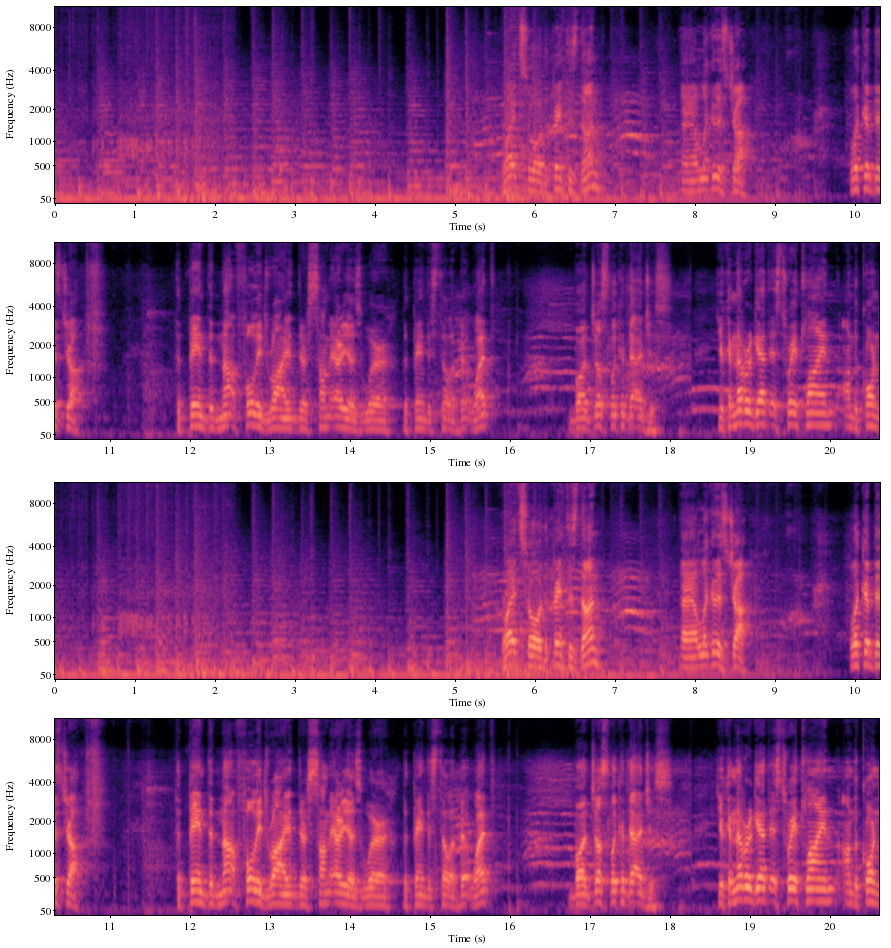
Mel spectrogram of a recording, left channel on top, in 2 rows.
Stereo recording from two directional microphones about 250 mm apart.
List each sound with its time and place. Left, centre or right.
0.8 s music: centre
5.5 s speech: centre
7.8 s a man's voice: centre
9.9 s a man's voice: centre
11.8 s a man's voice: centre
17.1 s a man's voice: centre
17.7 s a man's voice: left
18.6 s a man's voice: centre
